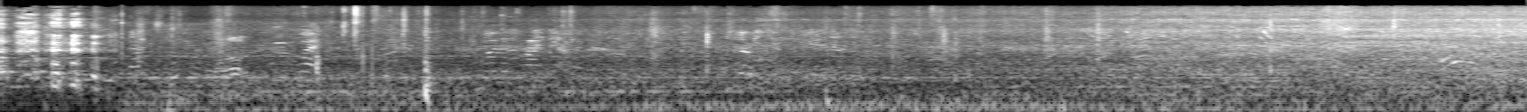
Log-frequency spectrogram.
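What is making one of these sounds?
Footsteps walk on a hard floor and then down steps onto pavement.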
